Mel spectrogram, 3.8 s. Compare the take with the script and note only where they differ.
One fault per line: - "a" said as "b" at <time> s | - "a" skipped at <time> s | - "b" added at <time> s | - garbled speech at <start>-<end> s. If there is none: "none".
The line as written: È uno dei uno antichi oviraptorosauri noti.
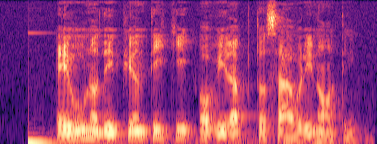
- "uno" said as "più" at 1.2 s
